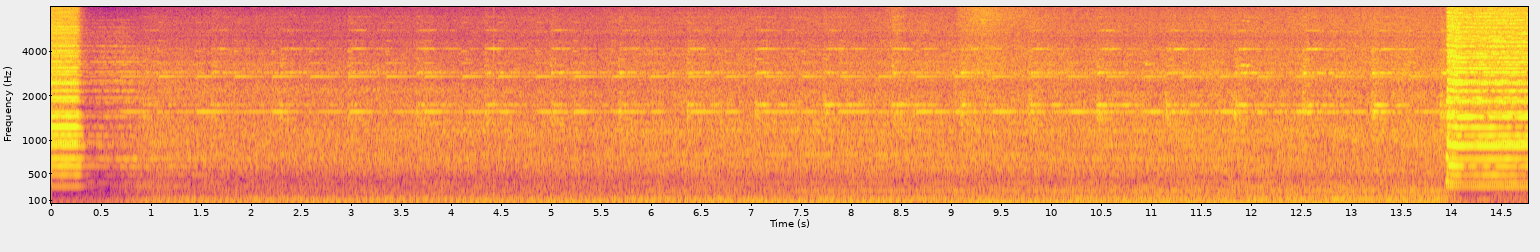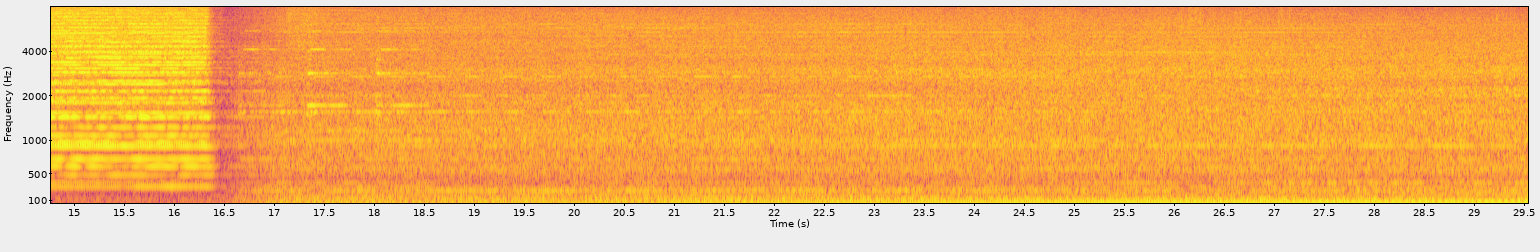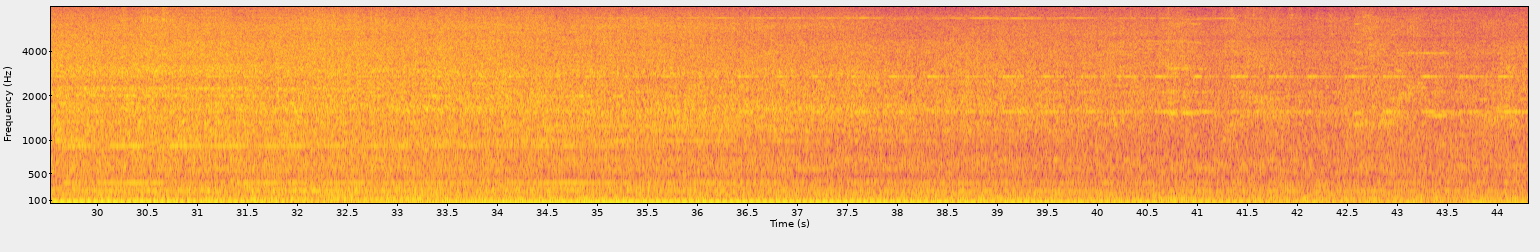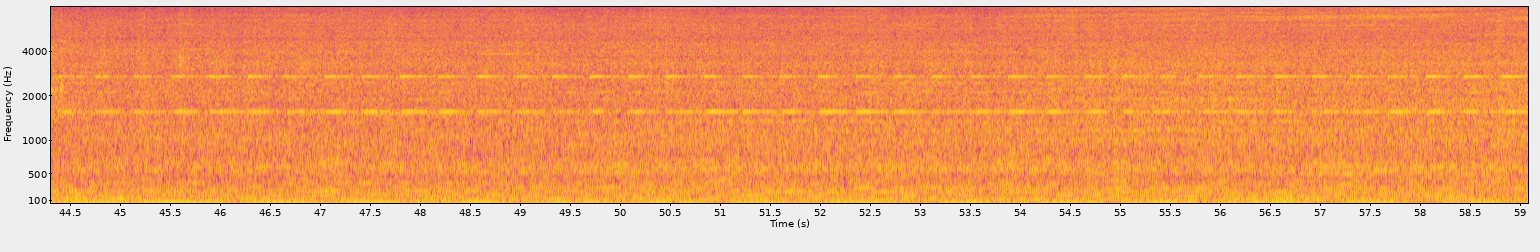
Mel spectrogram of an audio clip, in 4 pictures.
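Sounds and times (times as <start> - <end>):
train horn blast: 0.0 - 1.2, 13.9 - 16.6
rail grinder train passing: 0.0 - 59.0.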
